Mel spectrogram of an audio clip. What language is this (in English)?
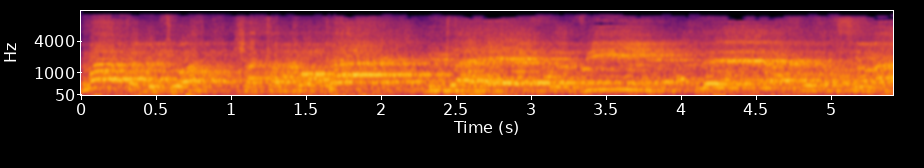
Hebrew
